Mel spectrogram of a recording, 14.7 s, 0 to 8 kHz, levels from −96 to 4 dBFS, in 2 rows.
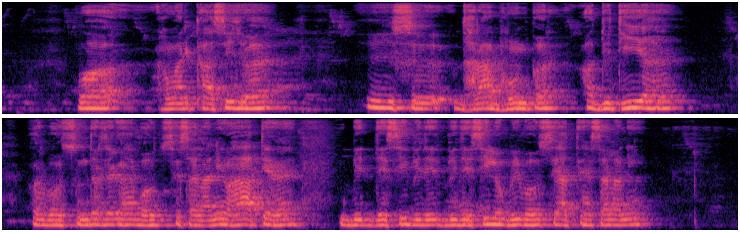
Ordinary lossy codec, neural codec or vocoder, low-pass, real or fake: none; none; none; real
